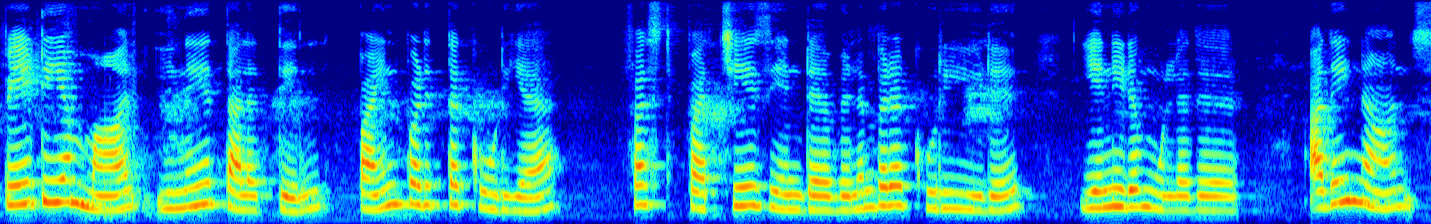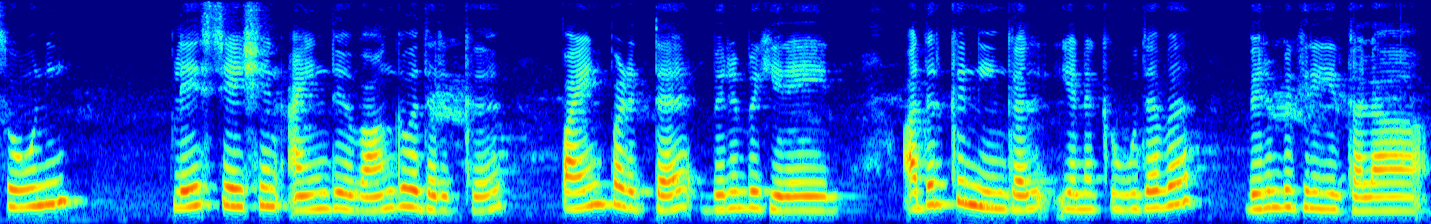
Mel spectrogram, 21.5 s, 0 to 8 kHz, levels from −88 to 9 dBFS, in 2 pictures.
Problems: background sounds at intervals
